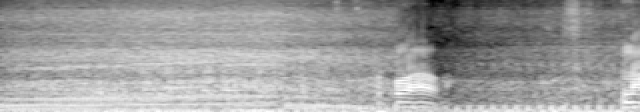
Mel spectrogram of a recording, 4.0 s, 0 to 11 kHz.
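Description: Honda CBR150R's single-cylinder four-stroke engine revving up hard under acceleration, its pitch climbing for about two seconds and then falling away.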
